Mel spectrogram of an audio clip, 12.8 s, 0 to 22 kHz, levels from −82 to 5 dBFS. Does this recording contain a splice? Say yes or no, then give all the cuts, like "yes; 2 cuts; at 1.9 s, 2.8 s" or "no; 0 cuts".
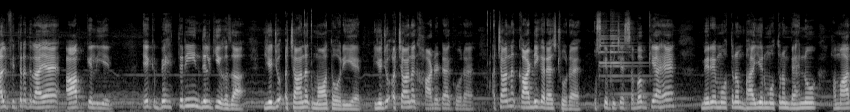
no; 0 cuts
